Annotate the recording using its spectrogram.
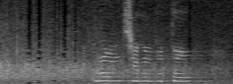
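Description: Two young girls sing together into a microphone.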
